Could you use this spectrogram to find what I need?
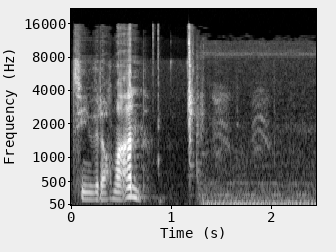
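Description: Heavy wooden doors creak open.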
